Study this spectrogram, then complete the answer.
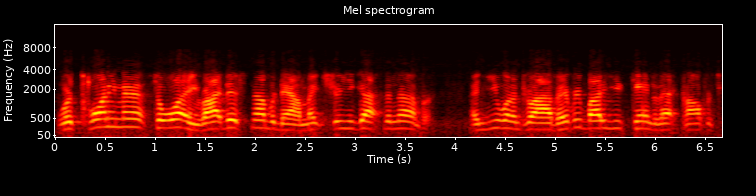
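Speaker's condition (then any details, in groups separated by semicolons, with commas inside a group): No condition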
